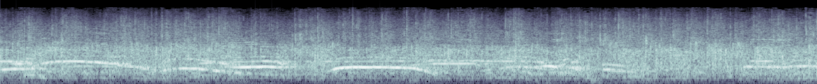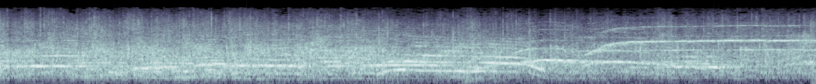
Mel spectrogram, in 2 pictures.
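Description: A crowd of spectators cheers and whoops loudly.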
